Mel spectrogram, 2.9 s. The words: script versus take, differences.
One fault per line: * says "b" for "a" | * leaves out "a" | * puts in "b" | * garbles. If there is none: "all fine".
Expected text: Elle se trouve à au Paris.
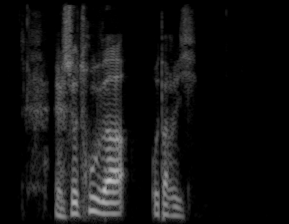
all fine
